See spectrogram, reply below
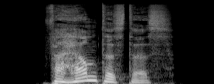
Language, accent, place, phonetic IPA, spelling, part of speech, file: German, Germany, Berlin, [fɛɐ̯ˈhɛʁmtəstəs], verhärmtestes, adjective, De-verhärmtestes.ogg
- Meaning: strong/mixed nominative/accusative neuter singular superlative degree of verhärmt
